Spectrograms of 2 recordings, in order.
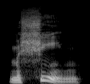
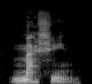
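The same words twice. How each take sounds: First: The stress is on the second syllable. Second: The stress is on the first syllable. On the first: The speaker calls it right. "Always machine" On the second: The speaker calls it wrong. "never machine"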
